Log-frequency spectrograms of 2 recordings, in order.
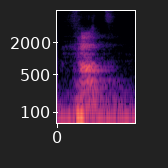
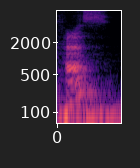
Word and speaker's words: chet: One of these is for the letter chet or ches. Now in modern Ashkenazi Hebrew, that is pronounced ch for Hanukkah or l'chaim, but the Rhineland communities pronounce this as like an aspirated H, so Hanukkah or l'chaim, or not even l'chai.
